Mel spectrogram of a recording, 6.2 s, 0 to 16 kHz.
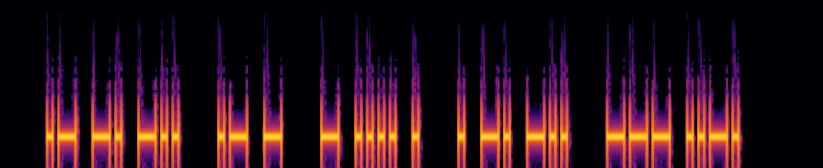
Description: Morse code, heard as a keyed tone, about 28 wpm, 700 Hz. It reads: AND AT THE END OF
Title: Sets of 5 Words 28wpm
